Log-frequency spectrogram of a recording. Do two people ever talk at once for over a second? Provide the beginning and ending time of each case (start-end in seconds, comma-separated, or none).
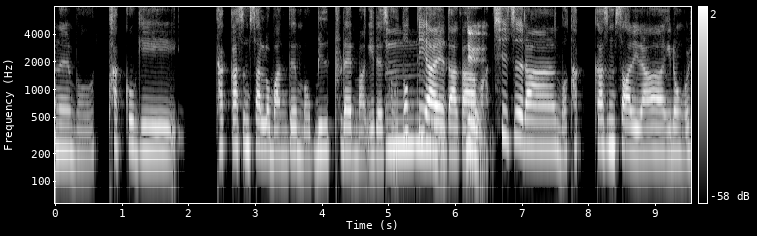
5.0-6.5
